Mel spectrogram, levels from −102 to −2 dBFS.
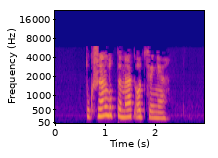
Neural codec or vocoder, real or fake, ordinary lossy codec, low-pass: codec, 16 kHz, 4 kbps, X-Codec, HuBERT features, trained on balanced general audio; fake; MP3, 24 kbps; 7.2 kHz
